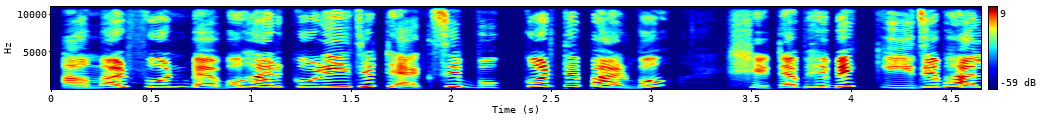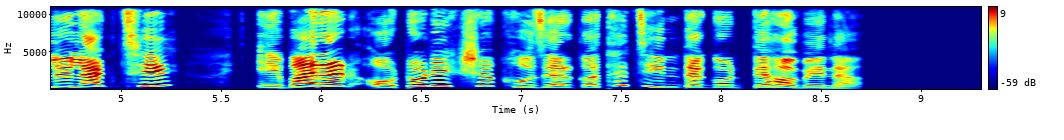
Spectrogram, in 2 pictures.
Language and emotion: Bengali, happy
